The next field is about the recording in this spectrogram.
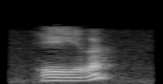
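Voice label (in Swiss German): "heere", Alsatian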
